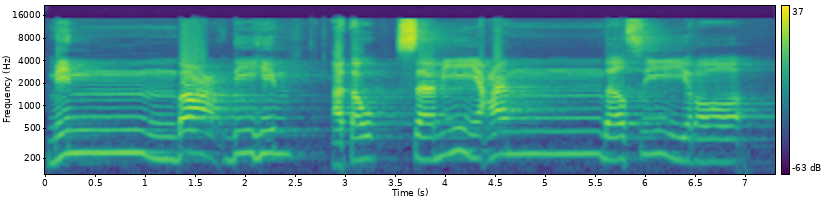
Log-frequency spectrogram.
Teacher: cara bacanya adalah dengan mengeluarkan udara melalui rongga hidung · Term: iqlab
